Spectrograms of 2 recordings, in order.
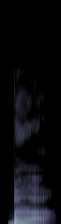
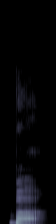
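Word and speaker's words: ب: Ba. Ba. It is pronounced from the wet part of the lips when you join them.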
